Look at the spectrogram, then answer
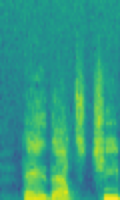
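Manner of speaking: eager, excited, very high-pitched burst. The narrator reacts to Mom reading out a class listing, excited. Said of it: "I added excitedly".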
